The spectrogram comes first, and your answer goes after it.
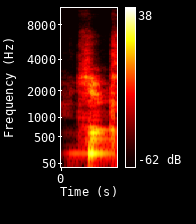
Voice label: "kit", robot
